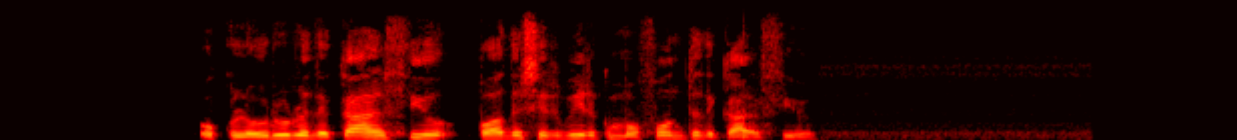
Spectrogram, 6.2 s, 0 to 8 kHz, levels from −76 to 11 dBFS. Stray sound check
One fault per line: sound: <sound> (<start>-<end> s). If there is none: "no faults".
no faults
